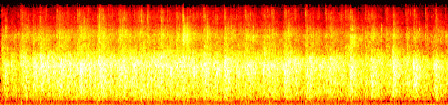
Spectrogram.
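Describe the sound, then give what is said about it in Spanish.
A church audience applauds during a service, a dense, steady clapping that stays even and fairly loud for the whole stretch, with no voices standing out above it. “Let us just clap our hands. Vamos a darle un aplauso al Señor.”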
